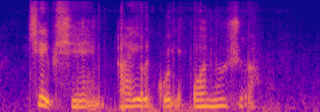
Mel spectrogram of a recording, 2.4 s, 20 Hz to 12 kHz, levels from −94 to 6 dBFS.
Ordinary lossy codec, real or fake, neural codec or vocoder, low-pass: Opus, 16 kbps; fake; codec, 24 kHz, 3 kbps, HILCodec; 10.8 kHz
